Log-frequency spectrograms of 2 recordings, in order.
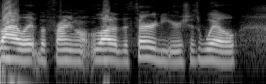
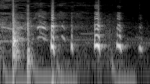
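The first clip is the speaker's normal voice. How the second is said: sudden high-pitched disbelieving laugh. Real, not acted. Reacting to hundreds more pages.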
